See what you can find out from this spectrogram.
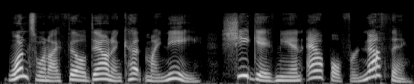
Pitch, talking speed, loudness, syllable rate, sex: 210 Hz, 230 wpm, -18 LUFS, 4.6 syllables/s, female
